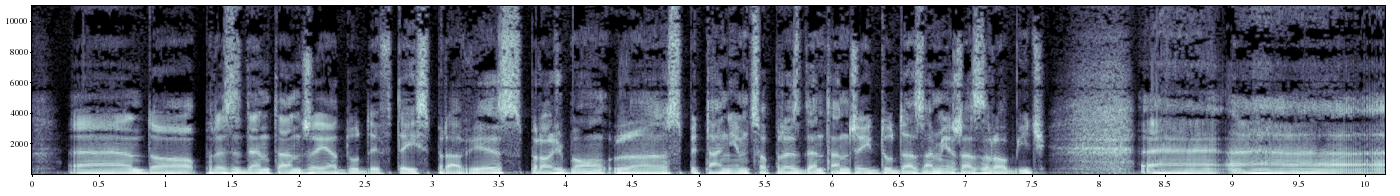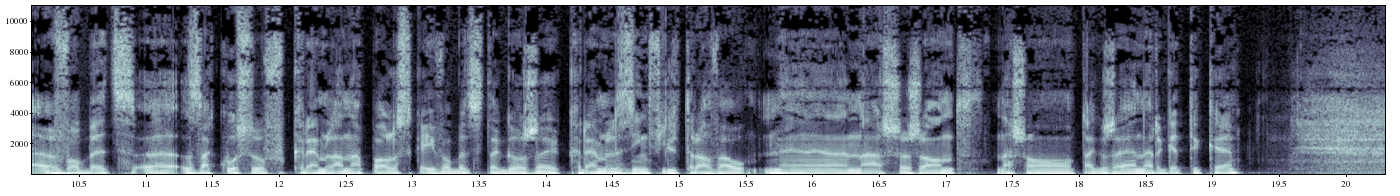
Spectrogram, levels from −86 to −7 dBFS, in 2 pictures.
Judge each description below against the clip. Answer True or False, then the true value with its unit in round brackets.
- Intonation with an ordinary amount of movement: False (2.2 semitones)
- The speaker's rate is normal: False (100 wpm)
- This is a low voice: True (100 Hz)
